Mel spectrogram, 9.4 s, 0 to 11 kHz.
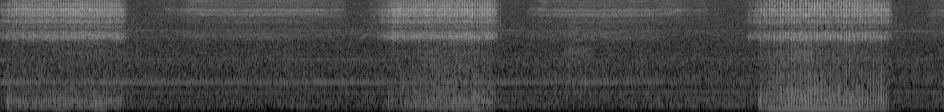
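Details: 15-week-old male boxer puppy napping: three rattling snores on inhalation about every 3–4 seconds (roughly 16 breaths a minute) over a steady room hum; snoring.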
